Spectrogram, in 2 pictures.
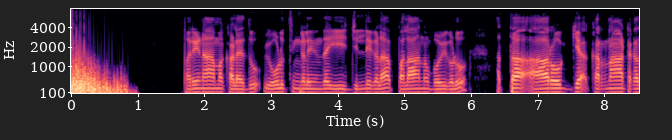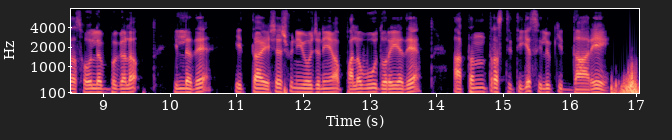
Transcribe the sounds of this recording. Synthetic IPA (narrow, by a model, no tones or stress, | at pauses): pɐɾiɳaːmɐkɐɭed̪ujoːɭut̪iŋɡɐɭɐnind̪ɐiːd͡ʒilːɛɡɐɭɐpɐlaːɐnubʱɐʋiɡɐɭu | ɐt̪ːɐa̰ːɾoːɡjɐ̰kɐɾnaːʈɐkɐd̪ɐsɐwlɐbʱːɐɡɐɭɐ | ilːɐd̪e̞ | it̪ːɐeʃɐʃʋinijoːd͡ʒɐnɛjɐpɐlɐʋud̪ɔɾɛjɐd̪e̞ | ɐ̰t̪ɐnt̪ɾɐst̪ʰit̪iɡe̞silukid̪ːaːɾe̞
